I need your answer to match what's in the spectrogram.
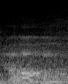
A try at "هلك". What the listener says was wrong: Not ha. هلك.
